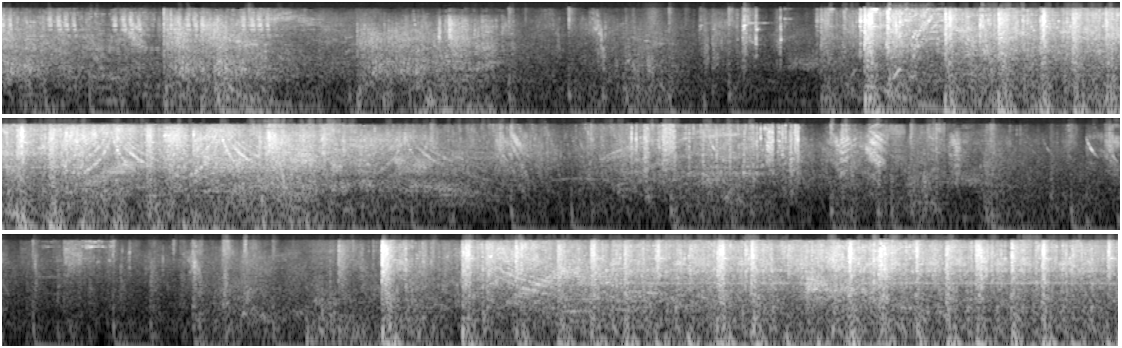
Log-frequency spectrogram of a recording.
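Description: Rapid gunfire from a sniper shotgun in a video game, bursts of shots and mechanical clatter running throughout at steady loudness, with denser firing toward the end.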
